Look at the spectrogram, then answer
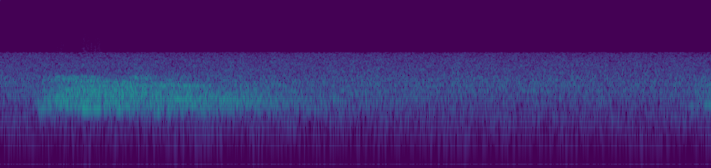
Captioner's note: creature barking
